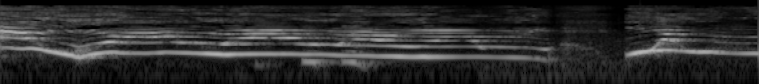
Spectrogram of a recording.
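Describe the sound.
A man imitates a dog with his voice, drawing out a loud, wavering howl that dips and then holds steady. It breaks off briefly before a second howl rises again.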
